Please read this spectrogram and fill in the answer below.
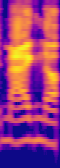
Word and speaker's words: Magna: The moment between Magma and Yumiko or whatever, Magna, I keep saying her name wrong, I think, actually was the first moment between them that I actually really liked this season.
